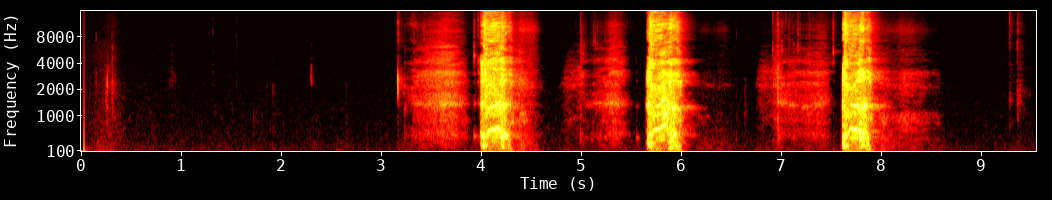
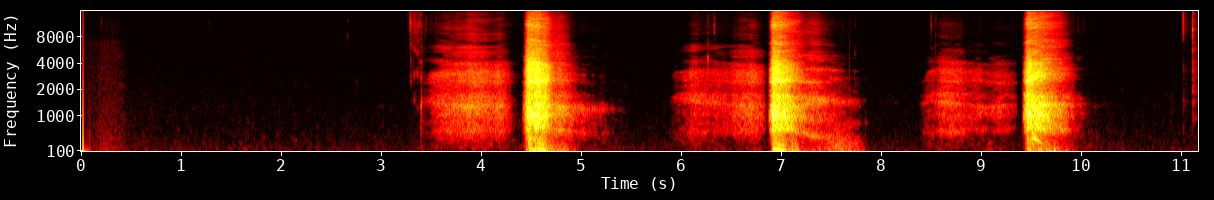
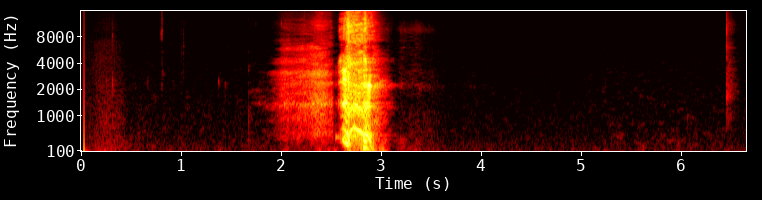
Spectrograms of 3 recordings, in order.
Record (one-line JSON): {"three_cough_length": "9.6 s", "three_cough_amplitude": 32767, "three_cough_signal_mean_std_ratio": 0.27, "exhalation_length": "11.2 s", "exhalation_amplitude": 32450, "exhalation_signal_mean_std_ratio": 0.23, "cough_length": "6.7 s", "cough_amplitude": 31367, "cough_signal_mean_std_ratio": 0.19, "survey_phase": "alpha (2021-03-01 to 2021-08-12)", "age": "45-64", "gender": "Male", "wearing_mask": "No", "symptom_none": true, "smoker_status": "Ex-smoker", "respiratory_condition_asthma": false, "respiratory_condition_other": false, "recruitment_source": "REACT", "submission_delay": "10 days", "covid_test_result": "Negative", "covid_test_method": "RT-qPCR"}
